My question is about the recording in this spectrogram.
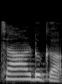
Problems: low volume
